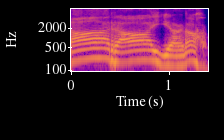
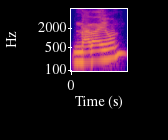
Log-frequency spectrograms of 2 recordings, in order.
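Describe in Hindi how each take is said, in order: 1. 'a' स्वर लंबे खींचे जाते हैं। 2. 'a' स्वर छोटे हैं, बंगाली ढंग से। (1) "নায়ে আকার আছে... টানতে হবে ওগুলোকে" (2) "বাংলায় বললে কি বলবে? নারায়ণ, না এটা নারায়ণ নয়"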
